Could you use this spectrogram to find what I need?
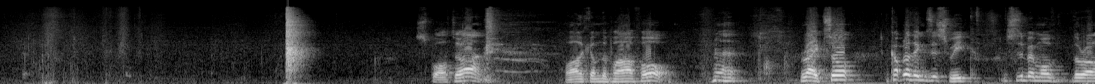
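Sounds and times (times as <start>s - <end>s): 
single hand clap: 2.8s - 3.2s
speech: 4.3s - 10.9s
laughter: 4.8s - 5.6s.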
